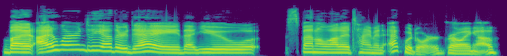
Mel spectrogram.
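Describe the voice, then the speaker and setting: A woman hosts a casual conversation, asking curious follow-up questions and backing up her guest with short affirmations. Her voice is smooth and mid-pitched. The sound is dry and close. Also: very animated, moderate pace, pushed and bright, no room sound. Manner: friendly and curious, frequent affirmations. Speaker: host. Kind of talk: casual interview chat.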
